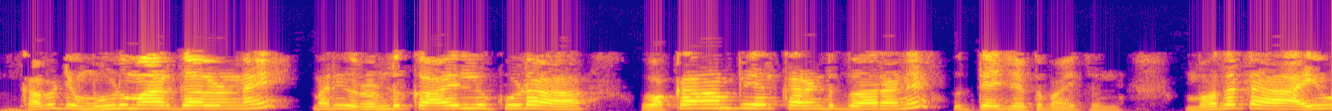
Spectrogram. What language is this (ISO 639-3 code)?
tel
